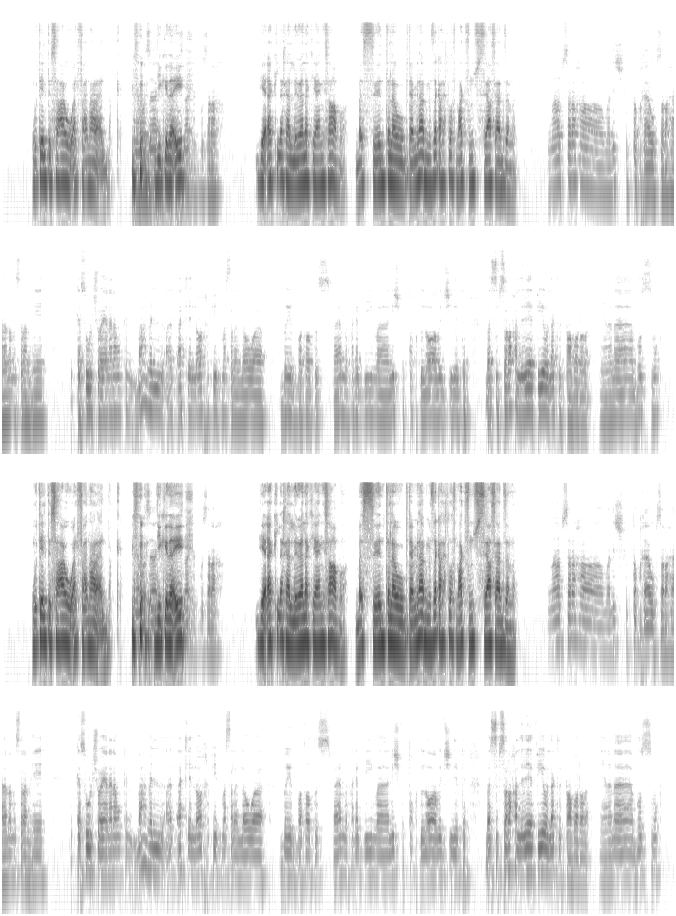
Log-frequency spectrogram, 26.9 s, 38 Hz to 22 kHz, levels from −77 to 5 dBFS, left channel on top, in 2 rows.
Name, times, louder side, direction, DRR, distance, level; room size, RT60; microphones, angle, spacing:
voice 1, 0.6-2.2 2.6-3.7 5.1-10.3, right 6 dB, 70° right, 0.4 m, -26 dB
voice 2, 2.6-3.1 3.4-4.4 10.9-14.3 14.9-26.6, right 1 dB, 40° right, 1.5 m, -43 dB
11.5 x 4.1 x 4.0 m
head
